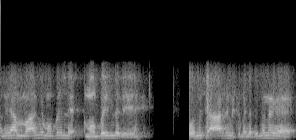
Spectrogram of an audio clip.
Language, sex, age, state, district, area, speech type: Malayalam, male, 45-60, Kerala, Kasaragod, urban, conversation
